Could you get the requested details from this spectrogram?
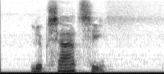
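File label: "luxatie", Dutch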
